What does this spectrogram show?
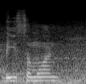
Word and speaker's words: Besomeone: And then I run my main account, which is Instagram, and that's just at Besomeone, BESOMEONE. Simple, just like it sounds, just Besomeone.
